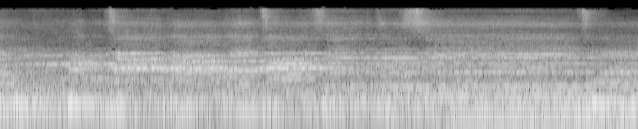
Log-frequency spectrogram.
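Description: Choir singing a hymn in several voices, sustained sung notes.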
